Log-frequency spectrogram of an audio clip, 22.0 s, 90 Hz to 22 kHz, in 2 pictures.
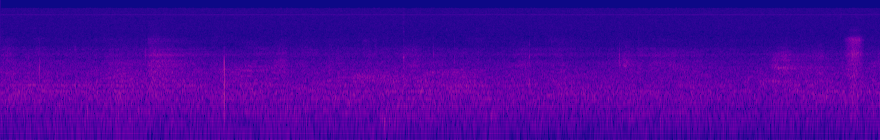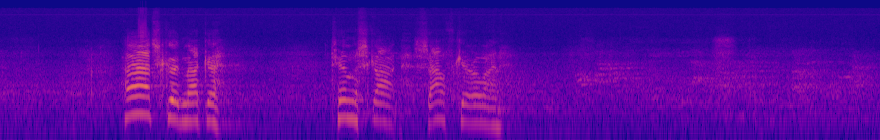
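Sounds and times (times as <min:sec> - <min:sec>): rumbling corridor background noise: 0:00.0 - 0:22.0.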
